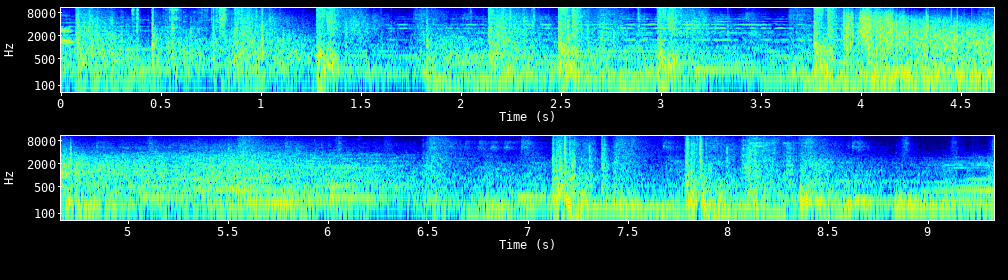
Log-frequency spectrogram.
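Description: Repeated loud explosions and gunfire erupt as a cave is blown up during a battle against Japanese troops, sharp booms landing in a dense, rapid series with rumbling tails, some bursts close and heavy.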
